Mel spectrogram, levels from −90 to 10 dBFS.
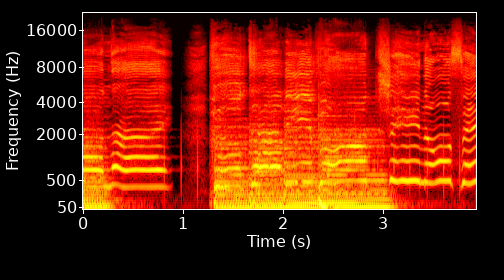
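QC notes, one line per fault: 0.81–3.93 s, train of clicks: a steady ticking cuts in at 0.81 s and runs to the end, about twenty near-identical pops evenly spaced at roughly 6.1 per second, peaking at about the level of the sound itself, so they stay plainly audible over it and through any quieter gaps. The matching shape and regular pace point to a repeating outside pulse, likely interference from nearby equipment or a faulty connection or power supply.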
